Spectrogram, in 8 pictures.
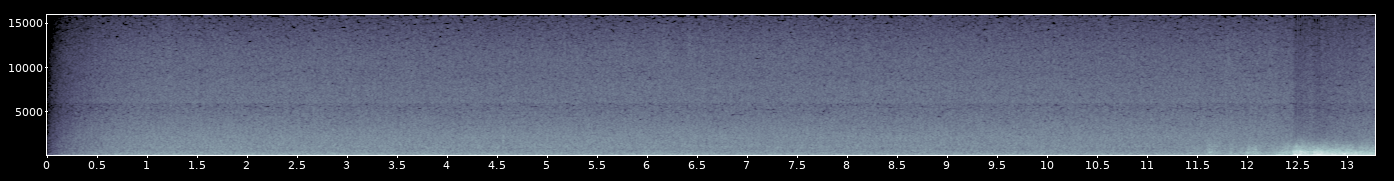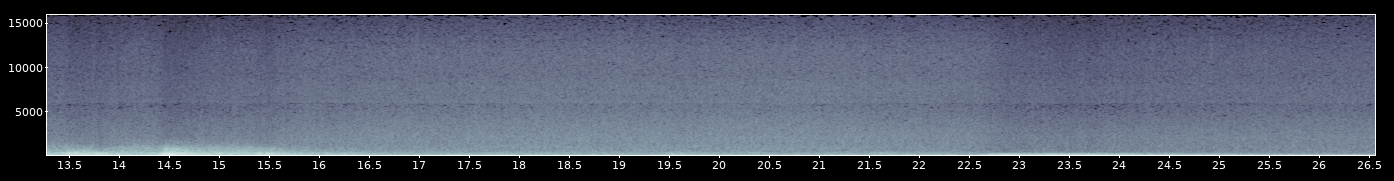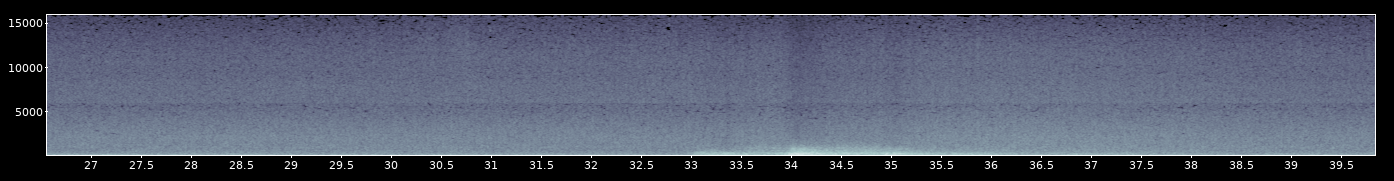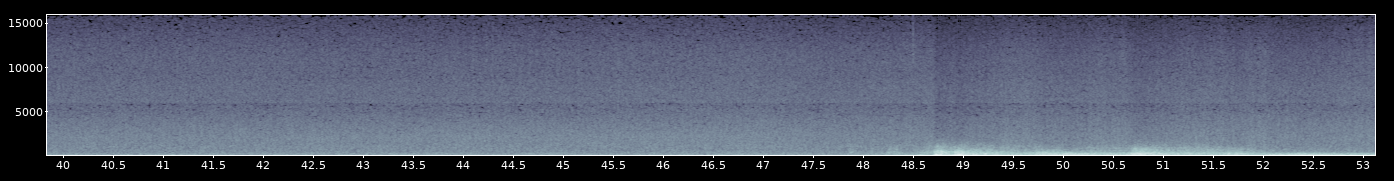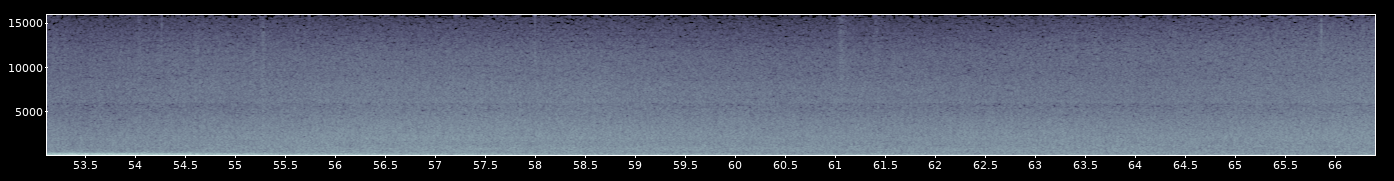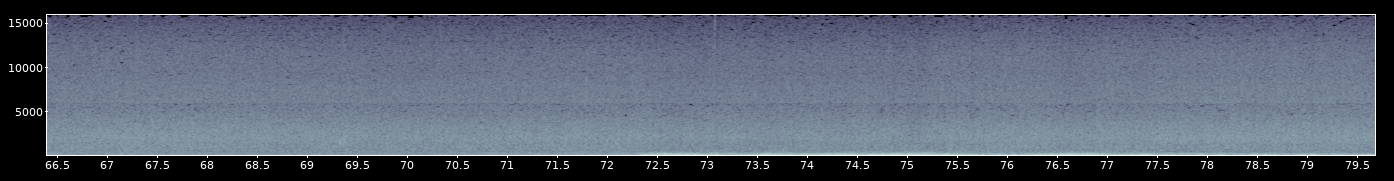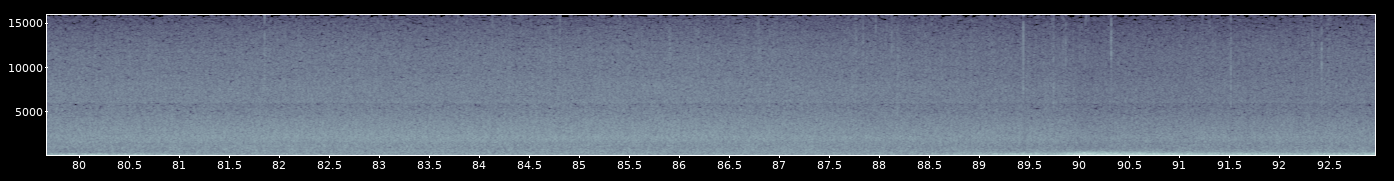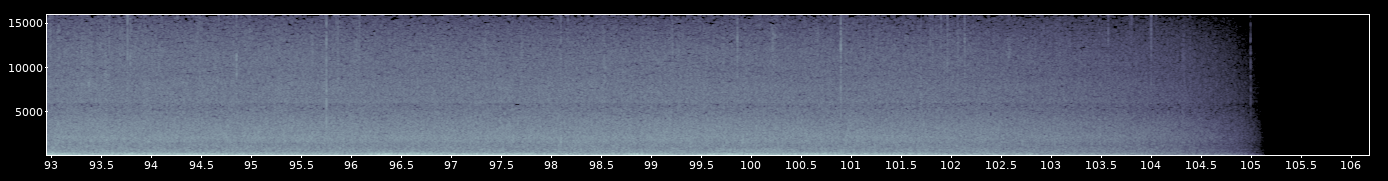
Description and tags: Rain And Thunder In The Forest
Recorded during a heavy thunderstorm near Hamburg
